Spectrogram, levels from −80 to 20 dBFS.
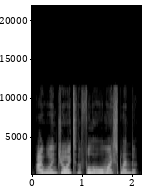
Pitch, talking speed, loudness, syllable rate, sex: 120 Hz, 245 wpm, -16 LUFS, 5.6 syllables/s, male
